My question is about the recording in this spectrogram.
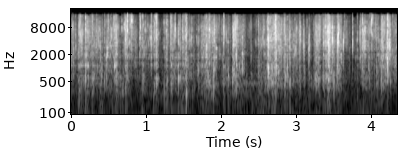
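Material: Plastic.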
